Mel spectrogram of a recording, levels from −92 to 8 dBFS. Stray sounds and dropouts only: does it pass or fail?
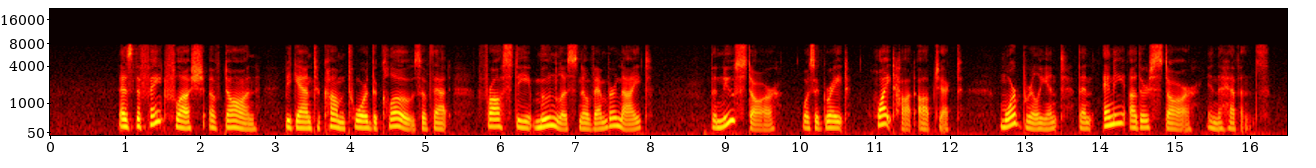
pass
